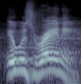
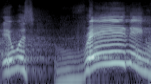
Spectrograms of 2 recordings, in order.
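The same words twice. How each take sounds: First: It is said plainly, without extra emphasis. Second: It is said with strong, intense emphasis. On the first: It rained in an ordinary way. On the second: It rained far more heavily than usual.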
